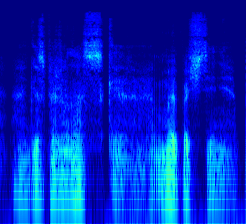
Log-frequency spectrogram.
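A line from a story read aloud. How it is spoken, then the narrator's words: Muttered. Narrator (Russian): пробормотал он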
